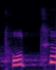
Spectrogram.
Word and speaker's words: 도트: 존중해서 타카 라고 씁니다 일반에 다트가 아니고요 도트 라고 읽어요 보트 라고 씁니다 5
